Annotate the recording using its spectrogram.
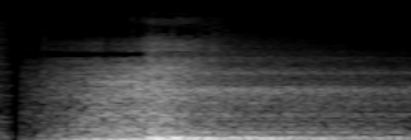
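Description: A whoosh sound effect for an animated logo sting. It swells up from silence to a peak just under a second in, with a deep rumble beneath the rushing air, then fades away.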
